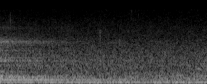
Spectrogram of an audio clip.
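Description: A pause between spoken words, filled by a steady low hum and hiss from the recording's background.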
